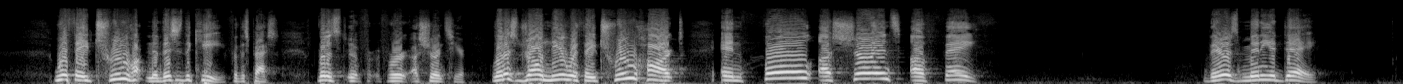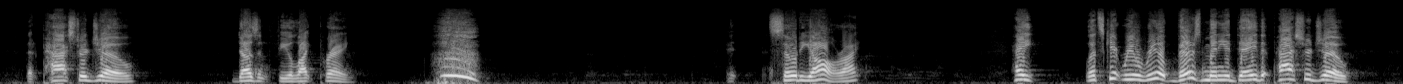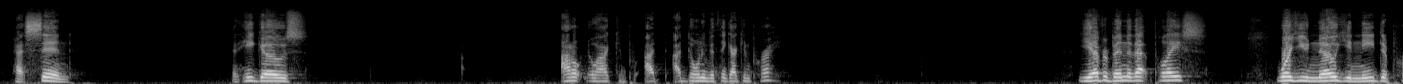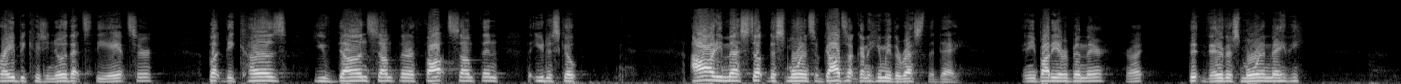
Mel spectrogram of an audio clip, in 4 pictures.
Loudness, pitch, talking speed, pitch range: -15 LUFS, 160 Hz, 145 wpm, 130-185 Hz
